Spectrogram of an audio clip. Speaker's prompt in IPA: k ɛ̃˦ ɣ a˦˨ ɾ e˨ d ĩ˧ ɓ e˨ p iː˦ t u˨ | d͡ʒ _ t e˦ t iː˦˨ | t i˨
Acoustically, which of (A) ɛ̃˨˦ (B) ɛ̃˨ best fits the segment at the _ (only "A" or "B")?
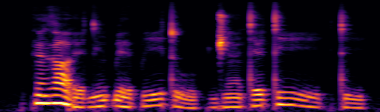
B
